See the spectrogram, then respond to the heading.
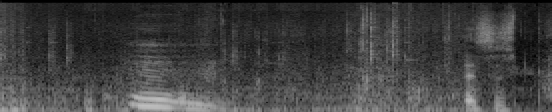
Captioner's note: grunts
